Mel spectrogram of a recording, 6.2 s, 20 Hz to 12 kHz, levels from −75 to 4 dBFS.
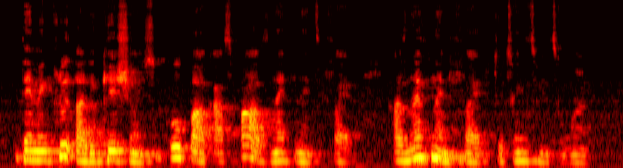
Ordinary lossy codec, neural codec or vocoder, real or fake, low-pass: none; none; real; none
